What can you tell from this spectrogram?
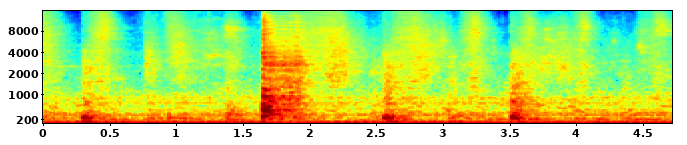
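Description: Baker's long-handled peel knocking and clattering against a deck oven while loaves are loaded: four sharp knocks, the loudest a little over a second and a half in, over a steady low hum.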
